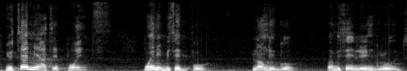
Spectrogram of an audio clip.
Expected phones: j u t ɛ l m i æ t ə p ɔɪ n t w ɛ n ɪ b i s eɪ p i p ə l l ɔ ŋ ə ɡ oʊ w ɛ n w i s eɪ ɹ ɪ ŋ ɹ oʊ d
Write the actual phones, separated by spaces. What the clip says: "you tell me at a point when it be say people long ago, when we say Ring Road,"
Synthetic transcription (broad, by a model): j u t ɛ l m i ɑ t ə p ɔɪ n t w ɛ n ɪ b i s eɪ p i p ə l l ɔ ŋ ə ɡ oʊ w ɛ n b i s eɪ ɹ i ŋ ɹ oʊ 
